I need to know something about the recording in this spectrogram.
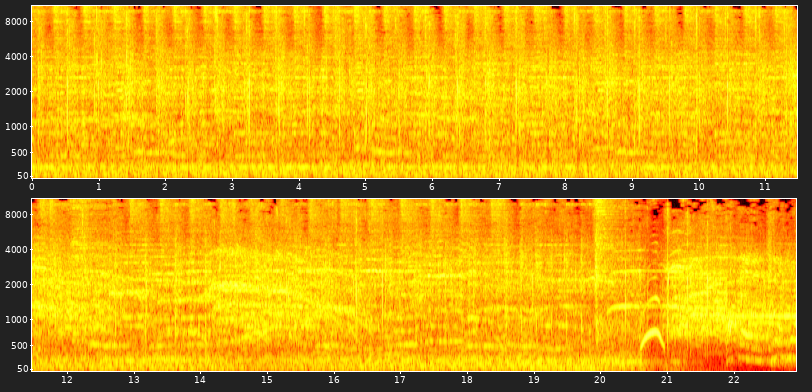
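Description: Floor exercise music with a steady beat played over the arena speakers, with the crowd cheering and whooping over it from about halfway through. The music cuts off suddenly near the end, leaving the crowd cheering and a loud whoop.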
